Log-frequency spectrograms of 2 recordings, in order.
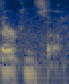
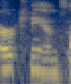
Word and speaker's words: Arkansas: What's wrong with Arkansas? I don't know. That's That's how you pronounce it. Arkansas. Arkansas. It's not our Kansas.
